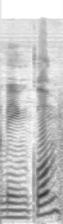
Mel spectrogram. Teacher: pelafal minkum samarkan nunnya ke kaf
